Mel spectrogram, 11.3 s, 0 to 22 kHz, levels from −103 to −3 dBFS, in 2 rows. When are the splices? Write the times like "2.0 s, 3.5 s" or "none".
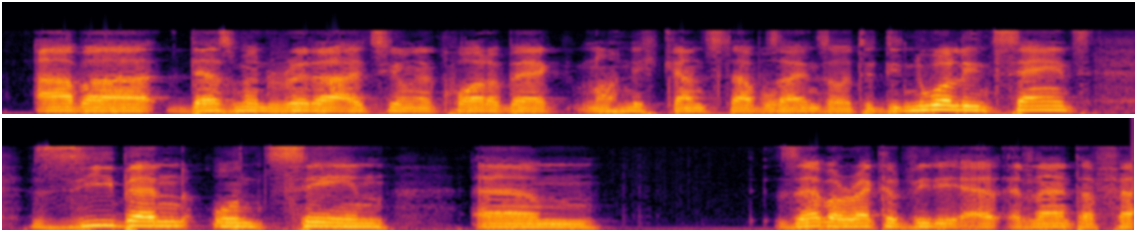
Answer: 3.9 s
